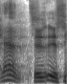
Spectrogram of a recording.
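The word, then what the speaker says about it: Djent: Is that how it's Gent. Pronounced? – Yeah, yeah. Gent.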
